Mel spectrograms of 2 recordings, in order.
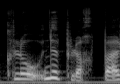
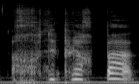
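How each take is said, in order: First: Said in the usual way. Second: Slow, whispered ne pleure pas; murmured. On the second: Acted. Duroy whispers to his crying mistress to stop weeping. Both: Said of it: "Il murmura".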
